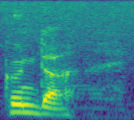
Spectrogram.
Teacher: it has an open vowel sound it has a big fat o in front of it and then the N has room to move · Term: prenasal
